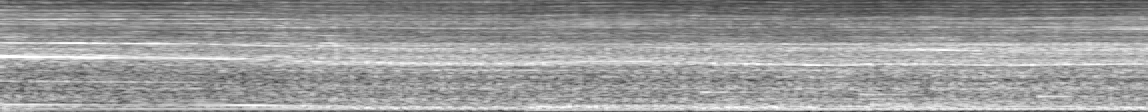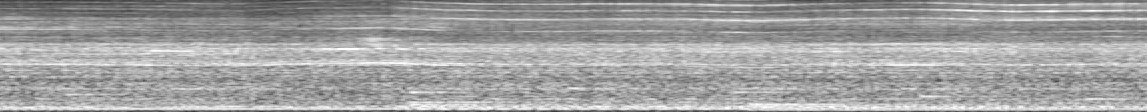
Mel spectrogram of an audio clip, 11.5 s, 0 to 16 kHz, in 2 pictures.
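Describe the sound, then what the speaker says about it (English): A power saw with its blade tilted to 45 degrees rips 24-inch wood segments diagonally for studio bass traps, giving a steady, close, continuous buzzing cut that holds at one level and never breaks. "angle your saw blade at 45 degrees with a wall on it so you can split each 24-inch segment diagonally"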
